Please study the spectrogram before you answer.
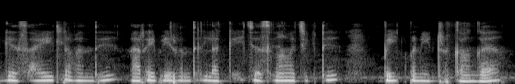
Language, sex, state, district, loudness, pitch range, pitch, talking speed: Tamil, female, Tamil Nadu, Kanyakumari, -18 LUFS, 170-185 Hz, 175 Hz, 130 wpm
